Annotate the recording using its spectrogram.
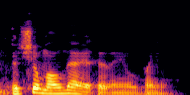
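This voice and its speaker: Male streamer host, mocking interrogator, medium pitch, very animated intonation. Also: gravelly, husky. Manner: persistent, mocking questioning. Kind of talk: prank chat interrogation.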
